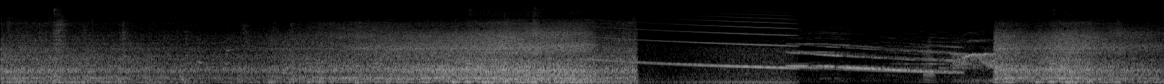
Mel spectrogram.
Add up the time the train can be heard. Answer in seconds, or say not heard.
8 s.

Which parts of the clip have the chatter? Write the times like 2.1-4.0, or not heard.
not heard.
